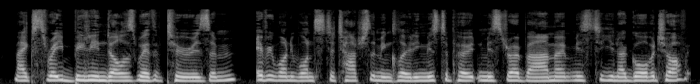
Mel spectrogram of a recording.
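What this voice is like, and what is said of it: Noticeable regional accent. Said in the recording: “The accent is a useful clue.”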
